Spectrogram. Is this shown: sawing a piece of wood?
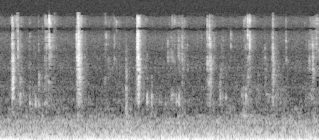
no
